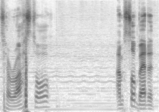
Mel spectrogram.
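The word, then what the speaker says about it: Terastal: Ra Terastol. I'll just call it Mickey. Yo, I like that. Emphasis on the Ra. Terra. Terastol. Did I say that right? Terastol.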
